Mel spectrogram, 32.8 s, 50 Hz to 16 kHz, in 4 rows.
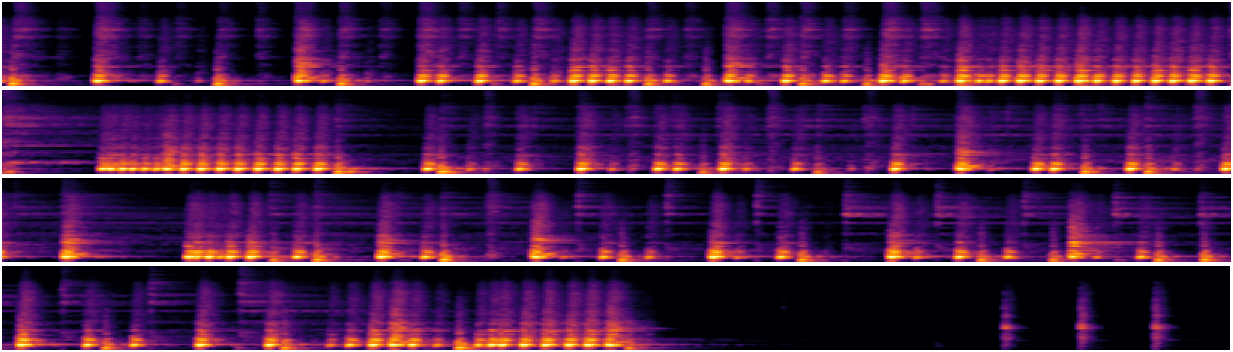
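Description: Taye GoKit 13x3-inch snare drum played with sticks in fast strokes and rolls, with a strong ringing tone. There are short breaks around 9 and 17 seconds in, and the playing stops just before the end.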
